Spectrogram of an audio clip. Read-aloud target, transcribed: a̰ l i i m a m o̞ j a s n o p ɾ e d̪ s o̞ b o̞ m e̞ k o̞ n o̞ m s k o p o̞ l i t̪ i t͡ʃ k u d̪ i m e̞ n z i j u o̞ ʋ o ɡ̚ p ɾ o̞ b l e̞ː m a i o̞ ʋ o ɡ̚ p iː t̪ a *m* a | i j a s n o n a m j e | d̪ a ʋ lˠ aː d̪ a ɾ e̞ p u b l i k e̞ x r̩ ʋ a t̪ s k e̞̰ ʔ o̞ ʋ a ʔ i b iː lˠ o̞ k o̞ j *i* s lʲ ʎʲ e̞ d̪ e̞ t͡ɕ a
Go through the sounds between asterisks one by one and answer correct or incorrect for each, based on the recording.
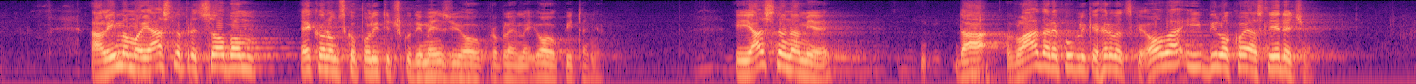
incorrect, incorrect

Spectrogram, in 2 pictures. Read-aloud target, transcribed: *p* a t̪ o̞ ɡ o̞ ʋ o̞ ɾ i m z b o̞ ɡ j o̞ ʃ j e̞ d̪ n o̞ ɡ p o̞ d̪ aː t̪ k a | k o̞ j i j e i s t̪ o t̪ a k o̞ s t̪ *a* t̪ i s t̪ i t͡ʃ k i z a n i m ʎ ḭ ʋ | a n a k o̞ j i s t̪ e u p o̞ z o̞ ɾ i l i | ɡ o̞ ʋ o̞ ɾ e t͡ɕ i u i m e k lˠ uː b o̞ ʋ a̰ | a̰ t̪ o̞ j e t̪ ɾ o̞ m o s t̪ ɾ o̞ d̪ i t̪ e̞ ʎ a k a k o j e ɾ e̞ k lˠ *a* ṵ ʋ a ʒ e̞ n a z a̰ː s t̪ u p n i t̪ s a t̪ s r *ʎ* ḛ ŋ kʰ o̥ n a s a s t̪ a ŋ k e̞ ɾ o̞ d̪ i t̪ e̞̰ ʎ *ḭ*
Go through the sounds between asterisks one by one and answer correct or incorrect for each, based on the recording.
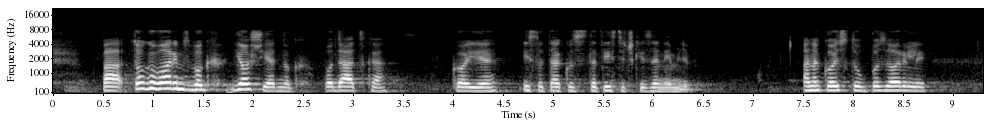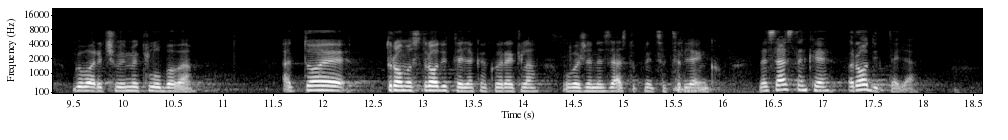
correct, correct, correct, correct, incorrect

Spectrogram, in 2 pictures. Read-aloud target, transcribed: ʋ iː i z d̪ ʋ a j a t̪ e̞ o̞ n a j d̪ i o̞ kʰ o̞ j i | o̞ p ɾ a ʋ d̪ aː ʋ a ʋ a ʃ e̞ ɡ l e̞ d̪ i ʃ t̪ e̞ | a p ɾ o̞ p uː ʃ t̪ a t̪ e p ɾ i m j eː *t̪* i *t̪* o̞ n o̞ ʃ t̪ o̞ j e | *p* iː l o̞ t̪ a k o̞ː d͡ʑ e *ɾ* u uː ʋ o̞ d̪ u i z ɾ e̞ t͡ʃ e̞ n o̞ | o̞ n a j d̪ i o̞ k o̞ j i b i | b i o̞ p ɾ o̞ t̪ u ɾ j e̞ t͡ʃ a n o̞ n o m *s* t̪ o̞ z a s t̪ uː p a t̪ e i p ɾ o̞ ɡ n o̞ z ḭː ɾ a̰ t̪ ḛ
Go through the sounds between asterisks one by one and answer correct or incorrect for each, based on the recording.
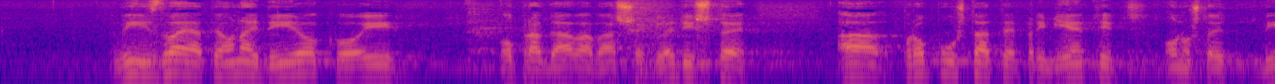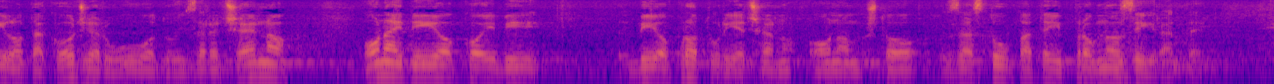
correct, correct, incorrect, correct, incorrect

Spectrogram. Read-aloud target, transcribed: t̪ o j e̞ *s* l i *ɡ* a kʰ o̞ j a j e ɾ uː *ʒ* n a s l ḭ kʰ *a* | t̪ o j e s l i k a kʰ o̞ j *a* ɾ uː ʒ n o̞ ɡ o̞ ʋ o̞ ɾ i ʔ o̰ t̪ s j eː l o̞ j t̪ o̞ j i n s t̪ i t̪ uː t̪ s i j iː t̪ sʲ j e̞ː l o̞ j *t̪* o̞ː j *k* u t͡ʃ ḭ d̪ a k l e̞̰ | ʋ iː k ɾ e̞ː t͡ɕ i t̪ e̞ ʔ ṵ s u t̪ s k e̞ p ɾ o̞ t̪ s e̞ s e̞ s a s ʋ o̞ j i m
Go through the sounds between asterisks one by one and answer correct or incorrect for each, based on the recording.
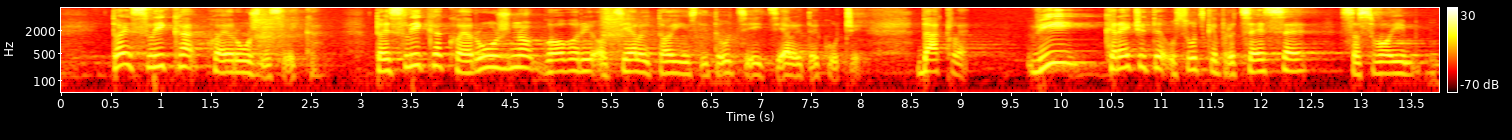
correct, incorrect, correct, correct, correct, correct, correct

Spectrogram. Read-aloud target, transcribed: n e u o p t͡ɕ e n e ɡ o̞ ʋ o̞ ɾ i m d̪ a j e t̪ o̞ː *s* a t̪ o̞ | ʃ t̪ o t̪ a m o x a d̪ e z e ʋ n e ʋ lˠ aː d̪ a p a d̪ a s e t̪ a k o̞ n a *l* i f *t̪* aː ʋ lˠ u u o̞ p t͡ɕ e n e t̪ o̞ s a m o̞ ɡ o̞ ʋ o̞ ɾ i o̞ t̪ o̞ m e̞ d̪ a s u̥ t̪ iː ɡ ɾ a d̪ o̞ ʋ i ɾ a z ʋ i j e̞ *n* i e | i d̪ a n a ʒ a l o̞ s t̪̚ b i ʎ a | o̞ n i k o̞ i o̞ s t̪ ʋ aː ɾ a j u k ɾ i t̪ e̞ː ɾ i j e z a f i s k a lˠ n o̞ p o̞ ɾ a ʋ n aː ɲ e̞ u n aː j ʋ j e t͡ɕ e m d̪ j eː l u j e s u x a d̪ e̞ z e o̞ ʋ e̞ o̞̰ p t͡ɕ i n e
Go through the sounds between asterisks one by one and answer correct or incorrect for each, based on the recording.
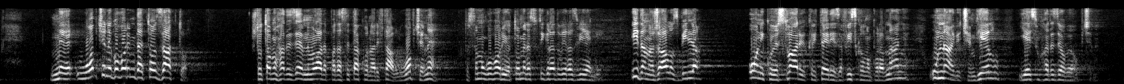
incorrect, incorrect, correct, correct

